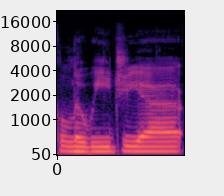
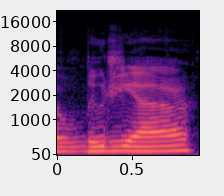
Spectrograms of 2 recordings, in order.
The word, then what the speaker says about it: Lugia: Well, that's like when I was streaming a little while ago and I was pronouncing everything wrong on purpose. It was like Luigia or Lugia, like Arcanine, Lugia.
